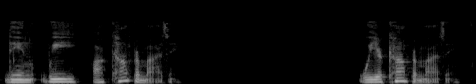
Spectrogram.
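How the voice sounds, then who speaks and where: Husky low-voiced man, earnest and preachy. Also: measured pace, warm tone. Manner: earnest, preachy, repeats phrases for emphasis. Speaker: panel speaker. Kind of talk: reflective spiritual talk. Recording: roomy, dull lo-fi audio.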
